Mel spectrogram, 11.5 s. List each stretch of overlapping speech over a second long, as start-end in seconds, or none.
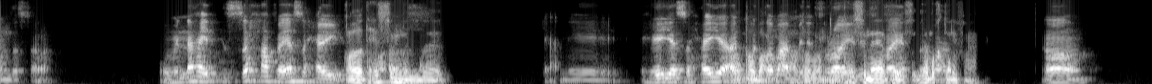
7.3-9.6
